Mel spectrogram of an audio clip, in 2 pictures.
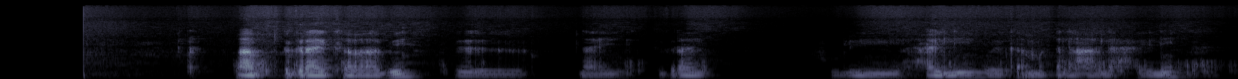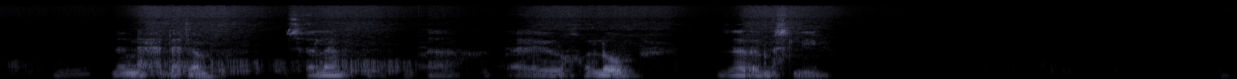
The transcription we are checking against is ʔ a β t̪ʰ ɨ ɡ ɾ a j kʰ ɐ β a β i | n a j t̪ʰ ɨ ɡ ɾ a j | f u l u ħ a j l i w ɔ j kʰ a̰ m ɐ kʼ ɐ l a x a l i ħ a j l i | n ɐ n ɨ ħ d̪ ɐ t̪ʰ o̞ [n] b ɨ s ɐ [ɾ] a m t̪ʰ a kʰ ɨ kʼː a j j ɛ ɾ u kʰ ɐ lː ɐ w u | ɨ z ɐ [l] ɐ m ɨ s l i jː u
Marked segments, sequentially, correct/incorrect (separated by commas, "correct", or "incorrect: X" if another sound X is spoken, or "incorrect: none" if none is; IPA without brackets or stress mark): incorrect: m, incorrect: l, incorrect: ɾ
